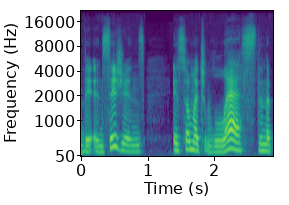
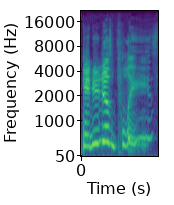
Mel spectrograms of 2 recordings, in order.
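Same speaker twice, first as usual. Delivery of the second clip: very high, near-tears, tearful pleading voice; 12 semitones higher than usual. Retelling stressful calls to insurance while in pain, imitating own crying phone voice. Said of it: "That's a good phone voice. a little southern crier".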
